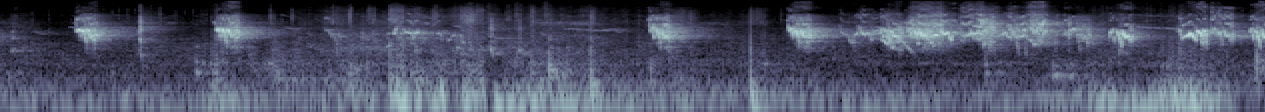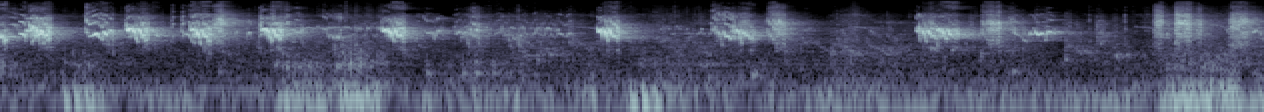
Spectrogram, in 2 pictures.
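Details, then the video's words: Budgies chattering steadily, a dense run of sharp high chirps and buzzy warbled notes repeated in quick clusters, some squawky, with brief pauses between bursts. "Budgies chirping sound"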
